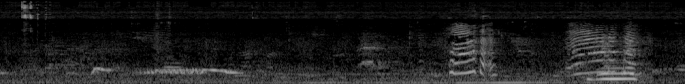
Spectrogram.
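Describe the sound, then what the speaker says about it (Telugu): Fantail pigeons at a bird enclosure coo in a few short, moderately near bursts, with other bird calls and faint background voices around them. "ఈ పాంటైల్ పావురాలంట"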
